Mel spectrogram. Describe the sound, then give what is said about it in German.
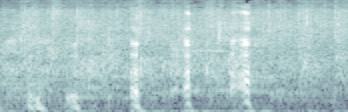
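Five slow, evenly spaced hand claps from a live audience, each a sharp slap with a short tail, at a moderate level and with no talking over them. “Nein, hört auf zu klatschen.”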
